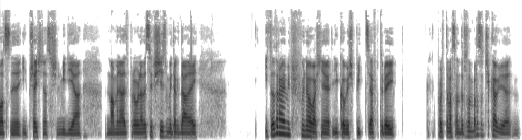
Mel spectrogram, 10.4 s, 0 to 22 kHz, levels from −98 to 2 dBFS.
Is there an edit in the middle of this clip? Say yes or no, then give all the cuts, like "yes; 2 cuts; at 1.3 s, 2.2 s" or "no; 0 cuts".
no; 0 cuts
